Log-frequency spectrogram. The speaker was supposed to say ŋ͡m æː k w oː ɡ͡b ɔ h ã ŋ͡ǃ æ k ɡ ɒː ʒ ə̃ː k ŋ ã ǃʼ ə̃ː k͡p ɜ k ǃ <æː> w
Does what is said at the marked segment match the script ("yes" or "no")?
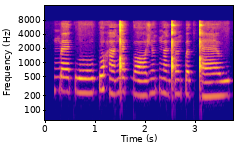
yes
